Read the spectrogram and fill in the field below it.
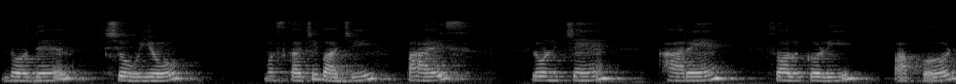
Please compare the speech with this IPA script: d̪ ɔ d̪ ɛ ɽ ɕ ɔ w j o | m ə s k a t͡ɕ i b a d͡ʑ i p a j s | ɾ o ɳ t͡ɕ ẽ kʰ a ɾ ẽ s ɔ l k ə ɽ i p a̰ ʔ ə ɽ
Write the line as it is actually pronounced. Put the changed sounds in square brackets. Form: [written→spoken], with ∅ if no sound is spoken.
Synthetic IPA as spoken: d̪ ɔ d̪ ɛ [ɽ→l] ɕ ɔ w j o | m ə s k a t͡ɕ i b a d͡ʑ i p a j s | [ɾ→l] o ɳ t͡ɕ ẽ kʰ a ɾ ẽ s ɔ l k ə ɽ i p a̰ [ʔ→p] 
